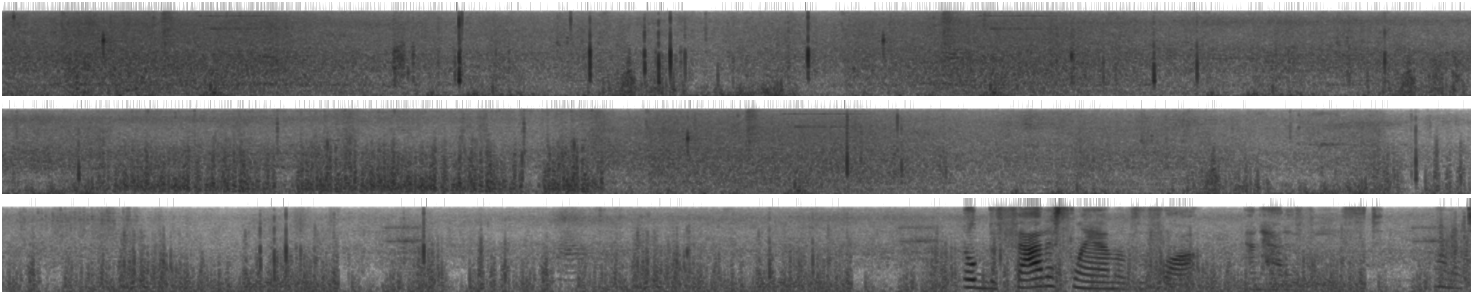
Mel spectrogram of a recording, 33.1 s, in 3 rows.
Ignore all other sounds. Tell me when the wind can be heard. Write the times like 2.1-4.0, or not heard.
0.0-33.0.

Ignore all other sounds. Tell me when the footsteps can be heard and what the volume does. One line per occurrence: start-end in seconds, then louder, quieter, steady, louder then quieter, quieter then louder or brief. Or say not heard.
not heard.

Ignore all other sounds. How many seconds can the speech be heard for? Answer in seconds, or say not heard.
4 s.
